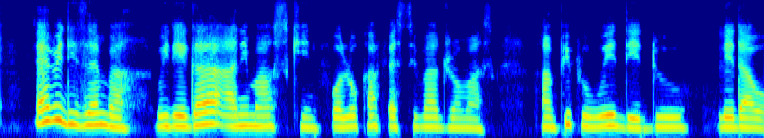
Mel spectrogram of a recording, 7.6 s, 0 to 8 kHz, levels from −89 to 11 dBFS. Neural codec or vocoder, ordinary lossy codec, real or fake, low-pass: none; none; real; none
